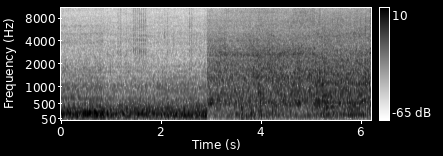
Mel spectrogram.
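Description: Steady low engine and road rumble from a car driving along a street. About three seconds in, the sound cuts abruptly to a broader, hissier outdoor street noise.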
